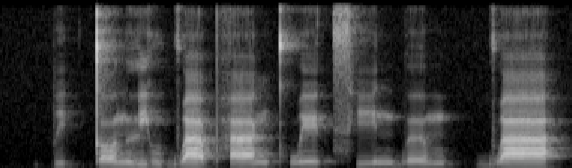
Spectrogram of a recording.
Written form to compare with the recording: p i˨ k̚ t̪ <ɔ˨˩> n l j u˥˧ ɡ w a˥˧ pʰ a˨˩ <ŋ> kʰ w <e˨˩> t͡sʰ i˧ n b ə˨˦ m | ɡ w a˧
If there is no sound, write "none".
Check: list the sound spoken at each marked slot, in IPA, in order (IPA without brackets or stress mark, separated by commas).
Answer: ɔ˧, ŋ, e˧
